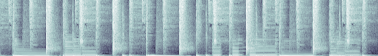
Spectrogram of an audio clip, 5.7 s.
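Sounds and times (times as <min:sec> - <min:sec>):
smooth street music: 0:00.2 - 0:01.5, 0:03.2 - 0:05.4.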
